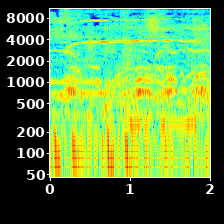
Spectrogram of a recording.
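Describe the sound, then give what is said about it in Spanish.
Thousands of Palestinians cheer and celebrate in Gaza, a dense, steady roar of crowd voices with yells and whoops rising over a continuous babble, loud throughout. “Este es el sonido de la alegría en la franja de Gaza, donde miles de palestinos celebraban ayer”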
